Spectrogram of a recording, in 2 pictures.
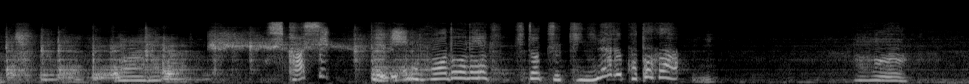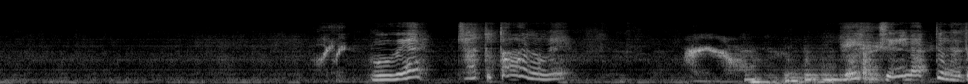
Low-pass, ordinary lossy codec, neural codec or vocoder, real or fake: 7.2 kHz; none; codec, 24 kHz, 1 kbps, SNAC; fake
